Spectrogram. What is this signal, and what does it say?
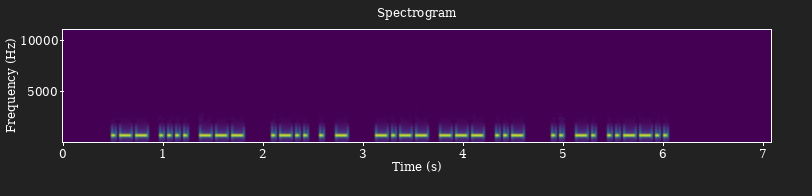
Morse code, heard as a keyed tone, about 30 wpm, 700 Hz. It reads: WHO LET YOU IN?
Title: Sentences from Top 300 Words 30wpm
